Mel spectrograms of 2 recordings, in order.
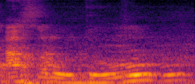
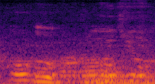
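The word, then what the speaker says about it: اخرجوا: huruf yang pertama dibaca akhruju ukhruju ikhruju paket ukhruju 100 paketua pintar enggak kenapa dibaca ukhruj paket karena huruf ketiganya domah Mantap.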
